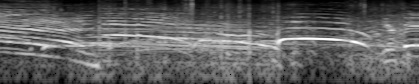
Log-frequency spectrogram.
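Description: Audience, many of them children, cheering and yelling. Several high voices overlap, with one loud drawn-out yell near the end.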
